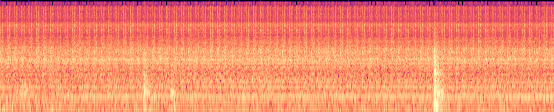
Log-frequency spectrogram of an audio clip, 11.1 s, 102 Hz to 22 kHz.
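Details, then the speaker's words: Audi A6 engine at idle after oil passage cleared; condensate/water found under valve cover. Light rapid hydraulic lifter ticking over idle, already quieter as lifters refill; engine not new, may have ticked like this before. "Чуть-чуть есть, да. Ну, мотор не новый, он может так до этого и работал."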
